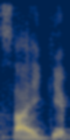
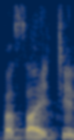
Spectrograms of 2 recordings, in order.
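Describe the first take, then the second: First: It starts with an s sound and ends 'ke'. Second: It starts with a p sound and ends 'che'. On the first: This is how the word is read. The speaker calls it right. "लेकिन इसको पढ़ते क्या है, साइके पढ़ते हैं" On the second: This is how the word is spelled. The speaker calls it wrong. "पसाइचे लिखा है"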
